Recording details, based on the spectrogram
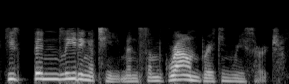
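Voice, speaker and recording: Anxious, educated scientist wife in audio drama: emotional, swooping delivery, slightly husky, close dry sound. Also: female voice, lowish voice, big pitch swings, dry recording, dull audio. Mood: composed, earnest. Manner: emotional, halting, earnest. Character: distraught astrophysicist wife, anxious, educated, drinking, worried for husband. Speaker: actor in a radio play.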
